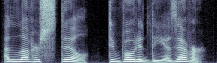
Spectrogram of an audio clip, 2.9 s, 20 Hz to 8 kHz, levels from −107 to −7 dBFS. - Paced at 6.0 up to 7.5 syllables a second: No, 4.5 syllables/s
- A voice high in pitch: Yes, high, 210 Hz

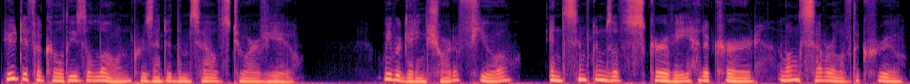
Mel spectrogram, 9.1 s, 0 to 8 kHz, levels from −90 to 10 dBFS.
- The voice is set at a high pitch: No, low, 125 Hz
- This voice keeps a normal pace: Yes, average, 165 wpm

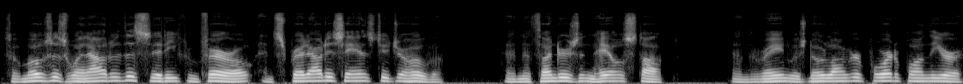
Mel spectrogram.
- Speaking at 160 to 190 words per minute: No, average, 200 wpm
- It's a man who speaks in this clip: Yes, male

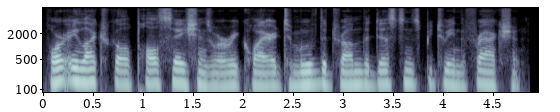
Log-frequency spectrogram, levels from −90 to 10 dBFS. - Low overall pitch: Yes, low, 125 Hz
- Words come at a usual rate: Yes, average, 170 wpm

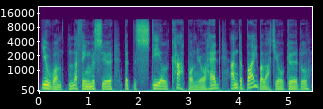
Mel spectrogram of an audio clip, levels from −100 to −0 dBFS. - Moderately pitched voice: No, low, 120 Hz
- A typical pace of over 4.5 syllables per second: No, 4.3 syllables/s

